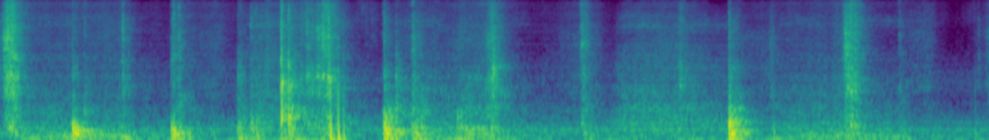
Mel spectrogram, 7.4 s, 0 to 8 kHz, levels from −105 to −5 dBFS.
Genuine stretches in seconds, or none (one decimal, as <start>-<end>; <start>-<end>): 2.5-3.3; 6.4-7.4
